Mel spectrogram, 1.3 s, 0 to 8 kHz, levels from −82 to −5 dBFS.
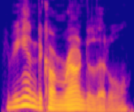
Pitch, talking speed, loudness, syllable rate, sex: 115 Hz, 310 wpm, -16 LUFS, 7.2 syllables/s, male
